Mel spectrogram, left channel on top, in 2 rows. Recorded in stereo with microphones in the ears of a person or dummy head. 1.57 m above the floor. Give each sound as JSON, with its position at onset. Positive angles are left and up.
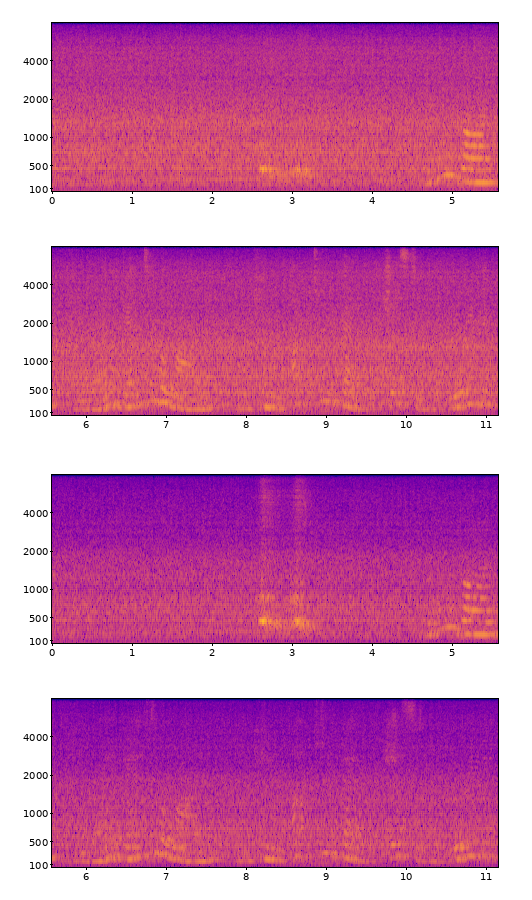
{"t": 2.5, "sound": "a whoosh", "side_deg": -80, "distance_m": 5.5}
{"t": 4.7, "sound": "a woman speaking", "side_deg": 55, "distance_m": 5.5}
